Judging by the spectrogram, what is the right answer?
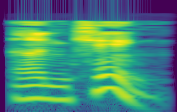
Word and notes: unking: British English

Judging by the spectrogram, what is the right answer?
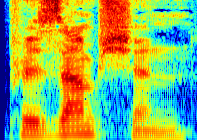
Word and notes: presumption: American English

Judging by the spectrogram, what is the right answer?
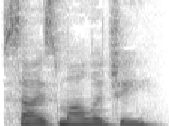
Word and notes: seismology: American English

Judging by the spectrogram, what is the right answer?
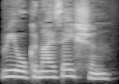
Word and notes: reorganization: British English

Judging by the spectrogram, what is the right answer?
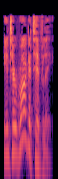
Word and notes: interrogatively: British English

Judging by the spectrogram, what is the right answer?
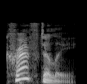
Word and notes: craftily: British English

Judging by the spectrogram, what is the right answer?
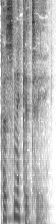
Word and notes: persnickety: British English

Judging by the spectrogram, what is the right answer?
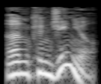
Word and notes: uncongenial: British English

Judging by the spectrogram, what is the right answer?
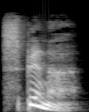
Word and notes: spinner: British English

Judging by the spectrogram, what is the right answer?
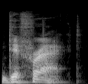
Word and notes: diffract: American English

